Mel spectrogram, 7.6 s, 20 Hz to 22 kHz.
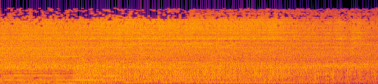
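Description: Onboard sound of a Triumph Sprint ST 1050's three-cylinder engine running at road speed, mixed with a steady rush of wind noise.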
